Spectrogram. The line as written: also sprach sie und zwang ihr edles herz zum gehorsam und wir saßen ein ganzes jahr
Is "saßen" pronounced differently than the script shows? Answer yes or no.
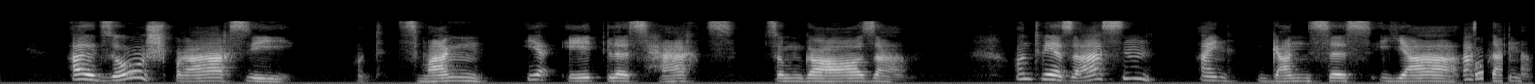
no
